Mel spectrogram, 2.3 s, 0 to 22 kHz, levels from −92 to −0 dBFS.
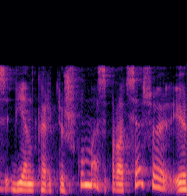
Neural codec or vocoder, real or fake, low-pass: codec, 16 kHz, 16 kbps, FreqCodec, smaller model; fake; 5.4 kHz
